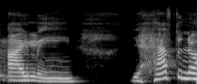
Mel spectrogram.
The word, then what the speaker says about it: Ileane: do if you know my name is pronounced Aileen you have to know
